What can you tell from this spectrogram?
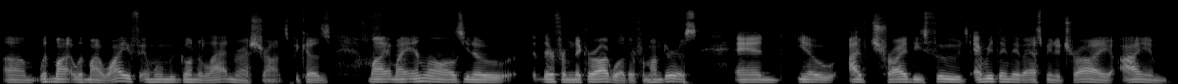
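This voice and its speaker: A man's voice: lowish voice, fairly even intonation, moderate pace, dry recording. A young adult man hosting a podcast interview, talking enthusiastically with frequent restarts. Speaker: podcast host. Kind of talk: casual interview chat.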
